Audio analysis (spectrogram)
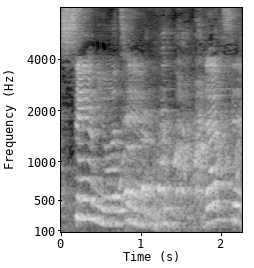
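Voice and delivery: hammed-up thrilled cry, breaking into laughter; excited recognition. Saul recognizing Samuel from the witch's description, hammed-up excited.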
